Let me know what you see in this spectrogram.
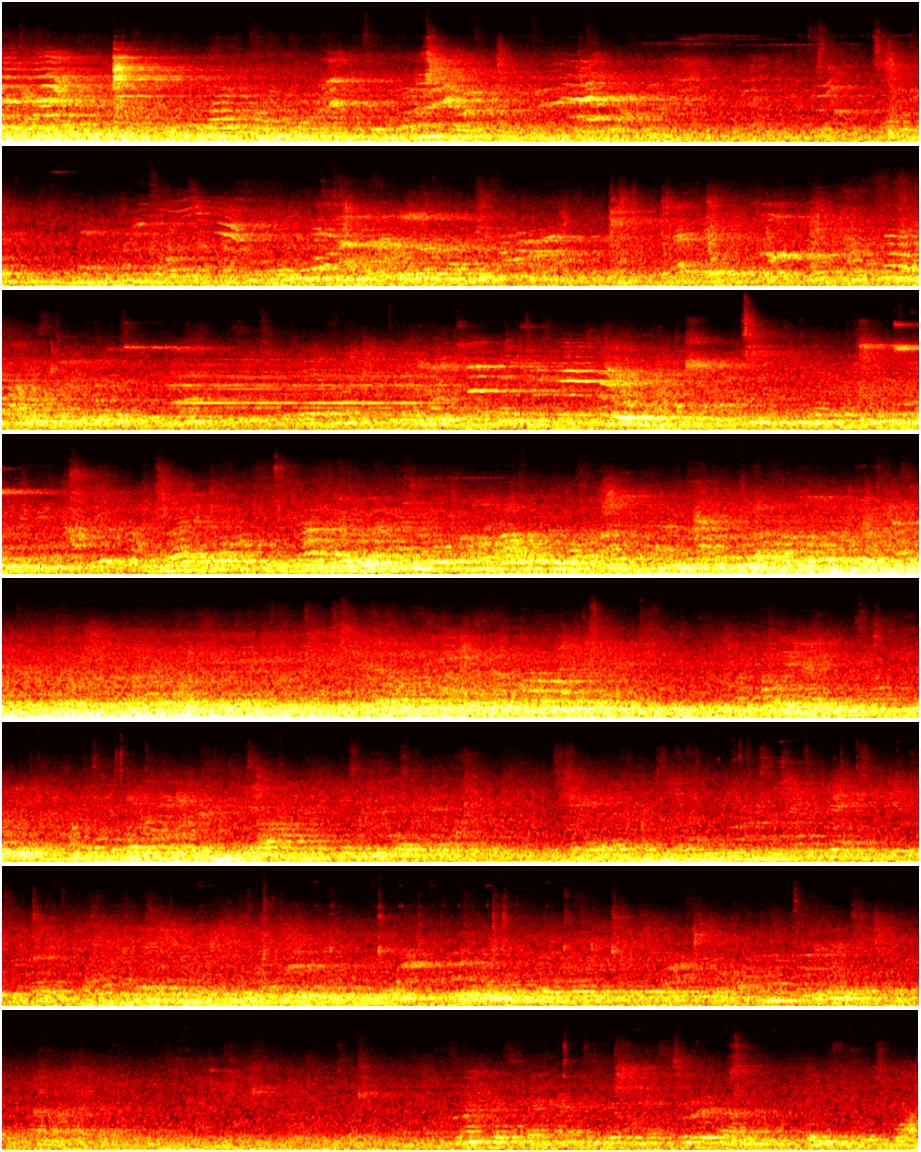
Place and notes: U Moritzplatz, Berlin, Germany - Moritzplatz underground mezzanine
A concrete cavern with tiled pillars that is both a subway for crossing the road and an entrance to the U-Bahn. There are not so many people for rush hour, maybe because of the Covid lockdown-light that currently rules Berlin. Suddenly two girls burst out laughing. They've been hiding from someone and jump out when he passes. I have been here often. It is one of the most inhospitable U-bahn stations in the city. But strangely compelling too.
Deutschland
